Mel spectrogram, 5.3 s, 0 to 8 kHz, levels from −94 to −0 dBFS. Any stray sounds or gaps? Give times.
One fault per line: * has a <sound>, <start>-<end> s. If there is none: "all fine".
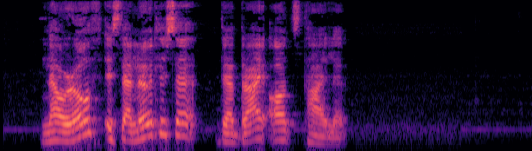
all fine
